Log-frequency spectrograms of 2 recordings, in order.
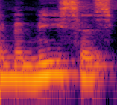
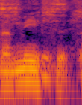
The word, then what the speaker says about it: mimesis: Mimesis, is how would you say it? – I used to say mimesis, but it's mimesis. Just okay. – Wherever we put the accent.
